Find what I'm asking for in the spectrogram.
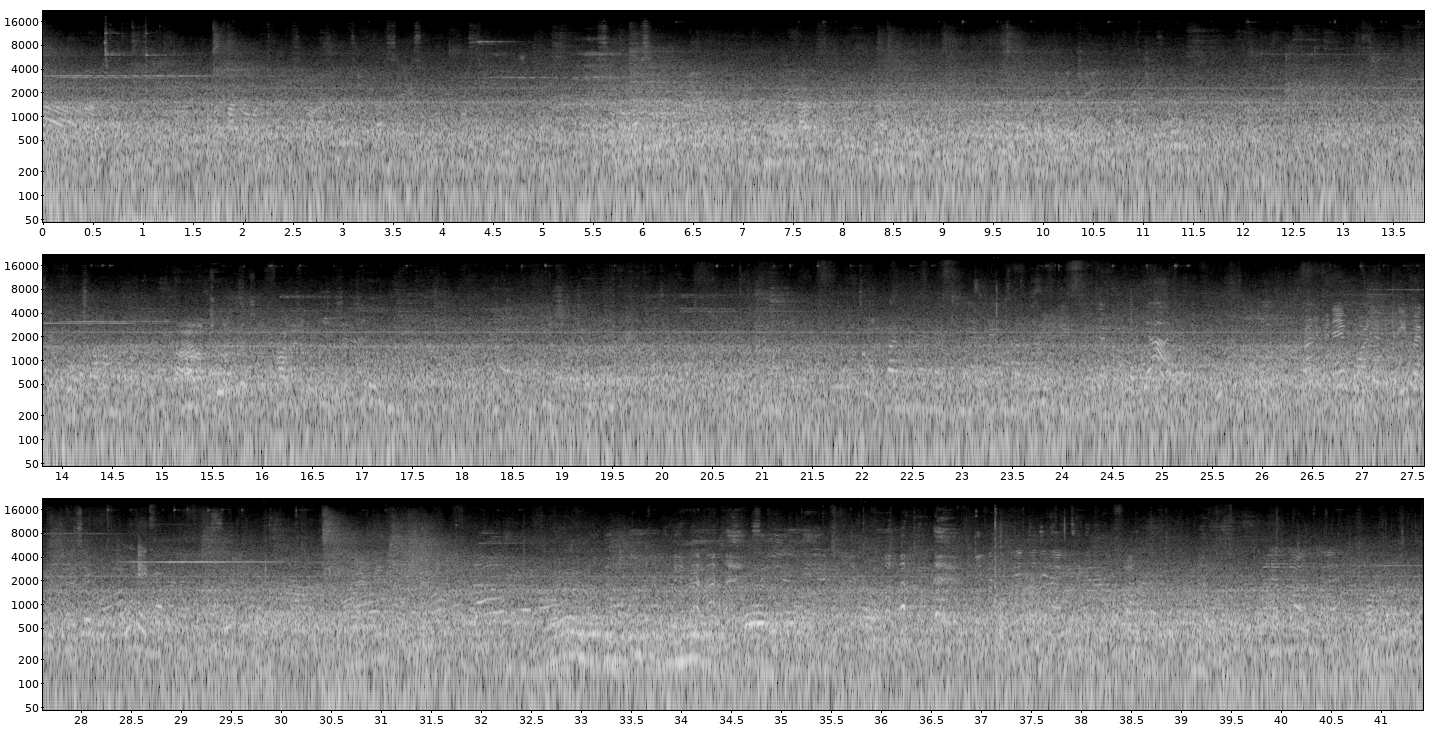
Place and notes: catania airport - gate, checkin
catania airport, gates, ambiance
